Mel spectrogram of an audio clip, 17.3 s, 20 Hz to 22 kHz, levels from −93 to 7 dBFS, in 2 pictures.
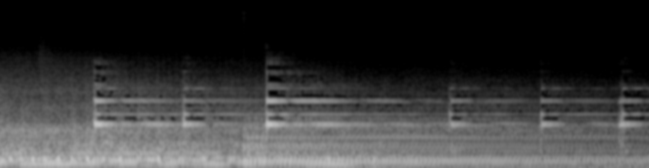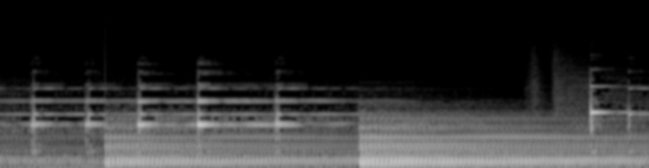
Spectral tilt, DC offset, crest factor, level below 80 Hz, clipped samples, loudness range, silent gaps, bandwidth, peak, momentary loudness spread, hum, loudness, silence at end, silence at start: -10.5 dB/octave; under 0.1%; 20 dB; -42 dBFS; under 0.1%; 12 LU; none; 4.8 kHz; -4 dBFS; 15 LU; none; -23 LUFS; 0 s; 0 s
